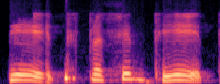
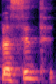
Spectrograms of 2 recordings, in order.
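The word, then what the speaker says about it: prasiddhyet: Already they have said one is jyāyaḥ and then is prasidhyet. Prasidhyed. Prasidhyet. Not prasidh. There is no double T there. Double D.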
